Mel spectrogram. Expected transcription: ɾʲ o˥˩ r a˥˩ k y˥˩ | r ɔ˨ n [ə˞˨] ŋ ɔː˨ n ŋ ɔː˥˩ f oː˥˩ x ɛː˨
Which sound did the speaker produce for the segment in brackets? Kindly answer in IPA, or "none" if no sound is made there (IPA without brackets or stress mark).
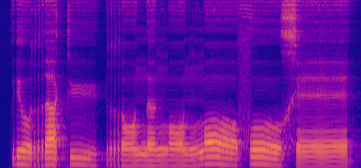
ɐ˨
